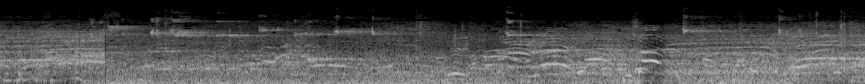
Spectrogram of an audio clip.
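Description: Basketball game on a hardwood court in a large hall: a ball bouncing and sneakers squeaking, the squeaks busiest in the second half, over voices and shouts from players and spectators.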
